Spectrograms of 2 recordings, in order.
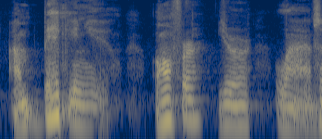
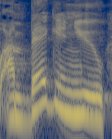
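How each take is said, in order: First: Softer, lower, slow begging; hushed plea. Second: Urgent plea. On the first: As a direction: plead almost under the breath. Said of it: "Paul's saying". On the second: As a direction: press hard on begging. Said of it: "He said". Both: Retold or imitated.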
